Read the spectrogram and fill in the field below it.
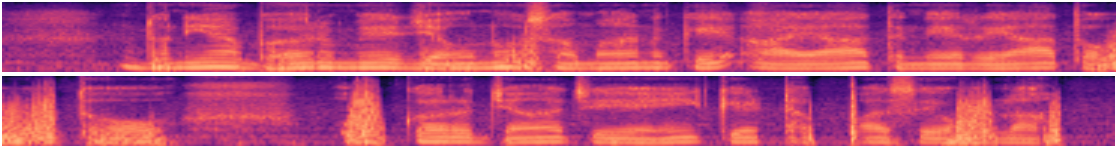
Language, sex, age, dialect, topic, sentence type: Bhojpuri, male, 31-35, Western, banking, statement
